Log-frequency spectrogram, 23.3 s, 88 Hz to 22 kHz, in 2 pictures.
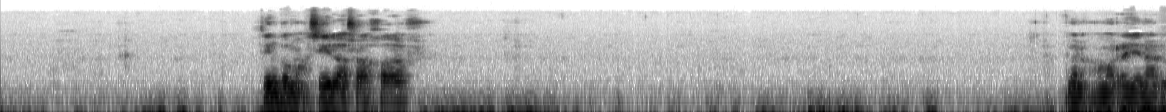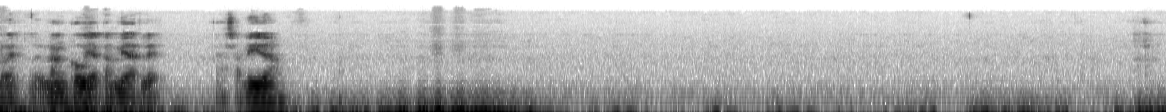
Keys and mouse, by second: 4.7 f, 5.9-7.3 drag, 7.3 middle click, 8.0-10.3 drag, 10.0 f, 10.4-23.3 drag.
